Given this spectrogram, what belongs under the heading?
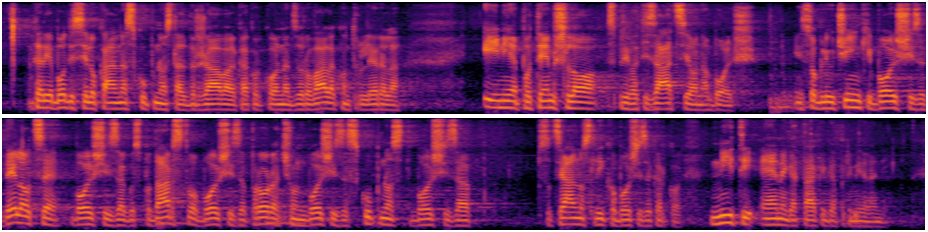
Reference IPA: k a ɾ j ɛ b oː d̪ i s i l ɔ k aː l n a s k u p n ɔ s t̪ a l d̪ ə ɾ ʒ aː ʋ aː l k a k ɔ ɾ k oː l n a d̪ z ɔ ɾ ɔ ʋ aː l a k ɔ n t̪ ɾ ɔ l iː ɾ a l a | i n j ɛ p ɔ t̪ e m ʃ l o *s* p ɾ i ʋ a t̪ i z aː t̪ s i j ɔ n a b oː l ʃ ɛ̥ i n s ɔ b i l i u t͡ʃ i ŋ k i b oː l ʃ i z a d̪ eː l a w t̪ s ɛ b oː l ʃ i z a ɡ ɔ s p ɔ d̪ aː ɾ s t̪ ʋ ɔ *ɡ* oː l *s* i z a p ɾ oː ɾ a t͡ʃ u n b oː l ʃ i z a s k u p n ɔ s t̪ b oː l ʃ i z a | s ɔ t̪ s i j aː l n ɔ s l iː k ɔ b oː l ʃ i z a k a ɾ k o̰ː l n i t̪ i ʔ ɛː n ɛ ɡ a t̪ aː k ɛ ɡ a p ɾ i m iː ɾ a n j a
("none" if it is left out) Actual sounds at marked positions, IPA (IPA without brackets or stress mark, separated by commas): s, b, ʃ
